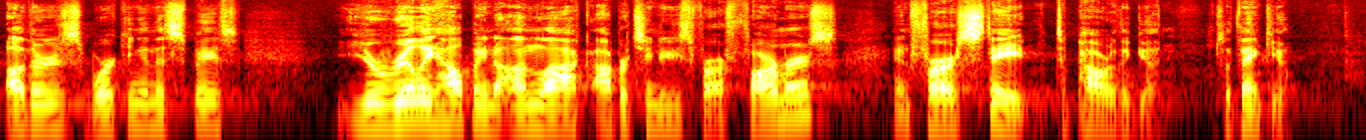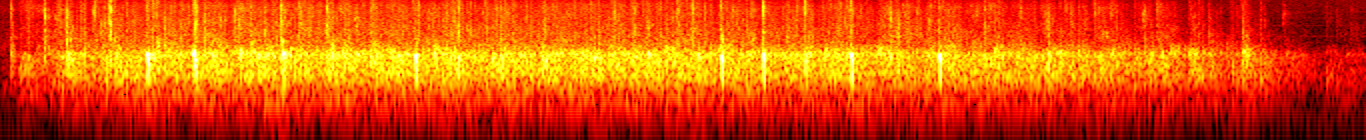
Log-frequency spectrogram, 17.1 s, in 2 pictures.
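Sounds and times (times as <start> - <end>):
speech: 0.0 - 8.2
audience applause: 8.4 - 17.0.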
